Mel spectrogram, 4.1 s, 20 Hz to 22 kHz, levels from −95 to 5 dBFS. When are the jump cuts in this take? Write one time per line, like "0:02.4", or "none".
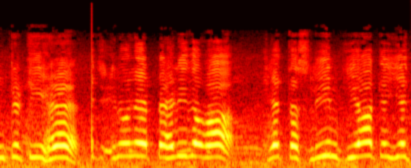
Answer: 0:01.1

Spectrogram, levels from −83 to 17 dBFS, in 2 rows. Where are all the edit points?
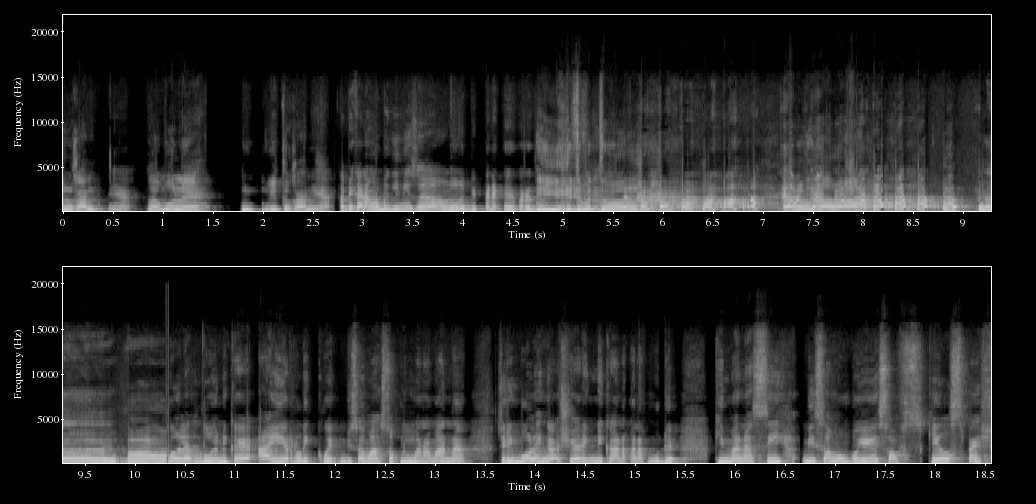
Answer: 0:02.6
0:10.3
0:16.6

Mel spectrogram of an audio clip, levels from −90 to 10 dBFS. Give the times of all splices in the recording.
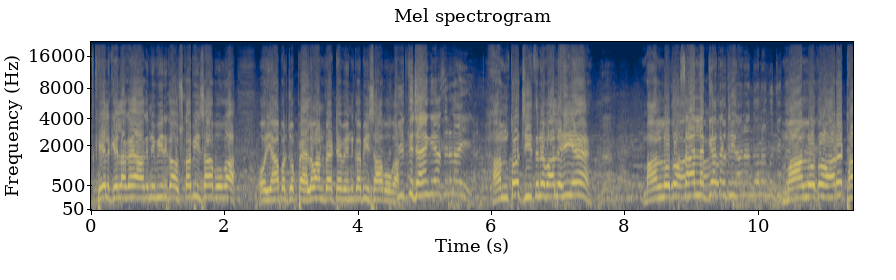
none

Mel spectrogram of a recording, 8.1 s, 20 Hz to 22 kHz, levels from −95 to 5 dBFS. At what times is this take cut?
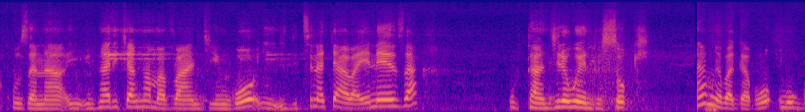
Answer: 0:06.8

